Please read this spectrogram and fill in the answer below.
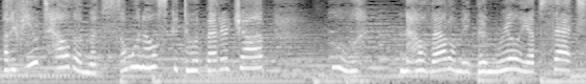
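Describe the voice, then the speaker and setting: High girlish, gentle little creature nurse. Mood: calm, tactful. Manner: measured, matter-of-fact, polite. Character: small gentle female nonhuman nurse, observant and tactful. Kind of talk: video game character dialogue. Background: background music.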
